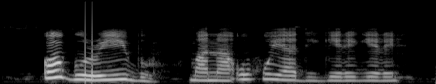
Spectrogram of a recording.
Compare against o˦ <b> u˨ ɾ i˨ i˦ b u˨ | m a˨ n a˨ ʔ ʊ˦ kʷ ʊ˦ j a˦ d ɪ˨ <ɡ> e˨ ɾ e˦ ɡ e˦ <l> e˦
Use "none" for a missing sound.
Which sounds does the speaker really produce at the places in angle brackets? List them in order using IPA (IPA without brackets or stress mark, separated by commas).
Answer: b, ɡ, ɾ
